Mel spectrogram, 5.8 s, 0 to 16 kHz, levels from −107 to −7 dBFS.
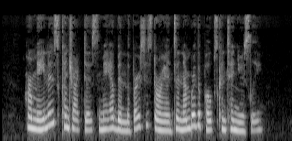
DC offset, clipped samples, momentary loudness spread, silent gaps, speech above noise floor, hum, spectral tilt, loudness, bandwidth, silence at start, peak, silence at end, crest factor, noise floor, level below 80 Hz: under 0.1%; under 0.1%; 8 LU; none; 51 dB; none; -5.5 dB/octave; -33 LUFS; 11.5 kHz; 0.5 s; -18 dBFS; 0.6 s; 14 dB; -83 dBFS; -76 dBFS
